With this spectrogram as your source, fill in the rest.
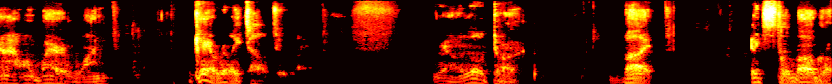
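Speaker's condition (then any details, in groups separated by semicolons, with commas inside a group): Laryngectomy; post-surgery, new dentures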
